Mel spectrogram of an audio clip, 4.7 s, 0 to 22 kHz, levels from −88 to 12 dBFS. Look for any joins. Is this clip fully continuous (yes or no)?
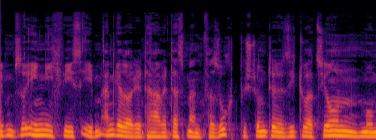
yes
